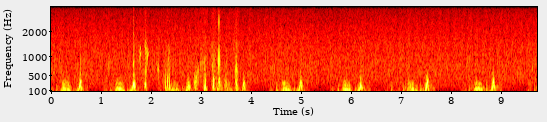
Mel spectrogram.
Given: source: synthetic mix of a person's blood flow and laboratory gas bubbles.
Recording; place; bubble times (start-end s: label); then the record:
Doppler ultrasound of blood flow; precordium
1.77-1.82 s: bubbles
1.86-1.97 s: bubbles
2.12-2.18 s: bubbles
2.25-2.42 s: bubbles
2.86-3.15 s: bubbles
3.20-3.55 s: bubbles
3.67-3.77 s: bubbles
From the record:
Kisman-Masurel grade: 223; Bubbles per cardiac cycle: several, 3 to 8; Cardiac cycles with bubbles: 10 to 50%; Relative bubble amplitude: loud (0.450 to 0.775); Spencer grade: 2 (many but less than half of the cardiac periods contain bubble signals, singularly or in groups); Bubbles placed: only in the low amplitude regions of the cardiac cycle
